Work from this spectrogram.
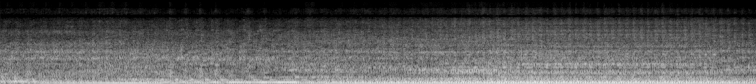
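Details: Ford 7.3 Powerstroke diesel truck idles with a steady, even clatter and no skipping. This follows removing the injectors for troubleshooting and re-torquing them; an earlier fuel pump and return spring job hadn't fixed the rough running. It now runs much better; oil flows from front injectors 1, 3, 5 but not 7.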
